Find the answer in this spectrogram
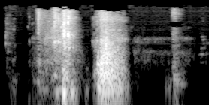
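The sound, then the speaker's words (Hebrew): A door is pushed shut in two broad, swishing movements, followed by a soft, short click. Silence surrounds each sound. “רק שנייה אחת, אני אסגור את הדלת.”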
